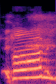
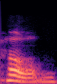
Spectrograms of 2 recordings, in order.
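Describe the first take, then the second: First: The name rhymes with 'hum'. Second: The name rhymes with 'home'. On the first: The speaker calls it right. "Yes, Hum" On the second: The speaker calls it wrong. "not home"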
